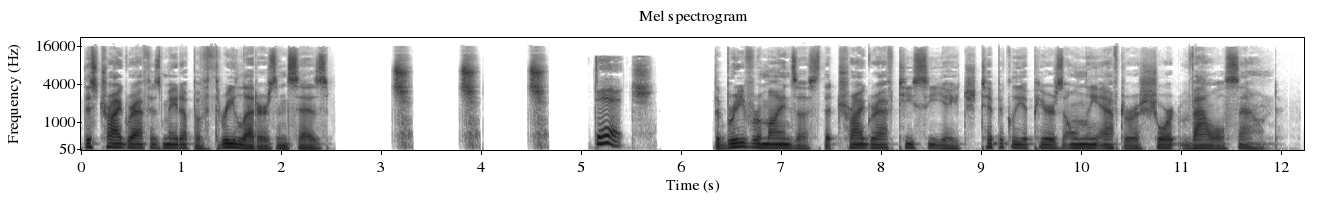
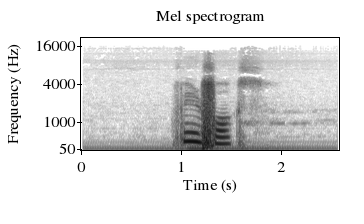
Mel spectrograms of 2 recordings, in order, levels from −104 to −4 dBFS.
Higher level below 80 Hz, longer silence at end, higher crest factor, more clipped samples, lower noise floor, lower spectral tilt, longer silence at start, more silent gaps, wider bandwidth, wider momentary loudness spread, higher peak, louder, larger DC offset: about the same, -40 dBFS vs -38 dBFS; second, 0.4 s vs 0.9 s; about the same, 20 dB vs 22 dB; neither; first, under -90 dBFS vs -51 dBFS; second, -4.5 dB/octave vs -6 dB/octave; second, 0.05 s vs 0.95 s; first, 2.56-3.11 s, 3.32-3.78 s, 4.04-4.47 s, 4.68-5.05 s, 5.81-6.33 s vs none; first, 16.5 kHz vs 12.5 kHz; second, 9 LU vs 23 LU; about the same, -2 dBFS vs -2 dBFS; second, -21 LUFS vs -18 LUFS; neither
